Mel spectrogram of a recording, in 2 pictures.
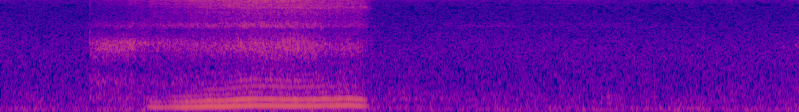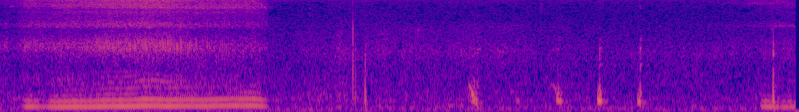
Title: my cat sleeping and snoring with his eye open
